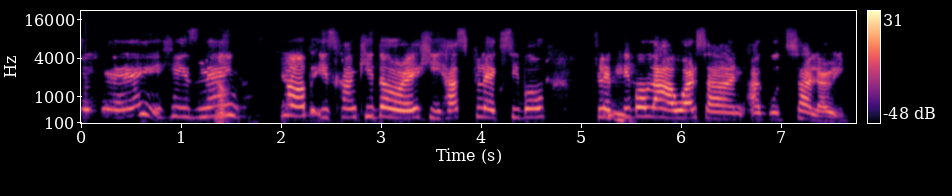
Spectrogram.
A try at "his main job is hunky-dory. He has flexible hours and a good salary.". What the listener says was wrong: Perfection.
